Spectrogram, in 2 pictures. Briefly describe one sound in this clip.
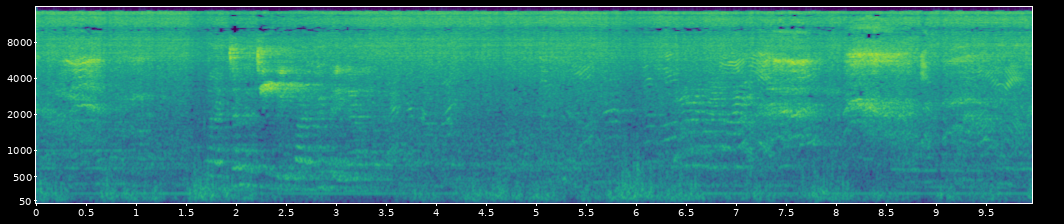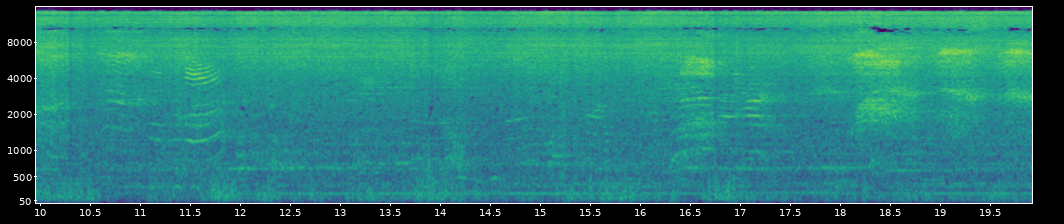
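A dolphin squeaks and whistles.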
